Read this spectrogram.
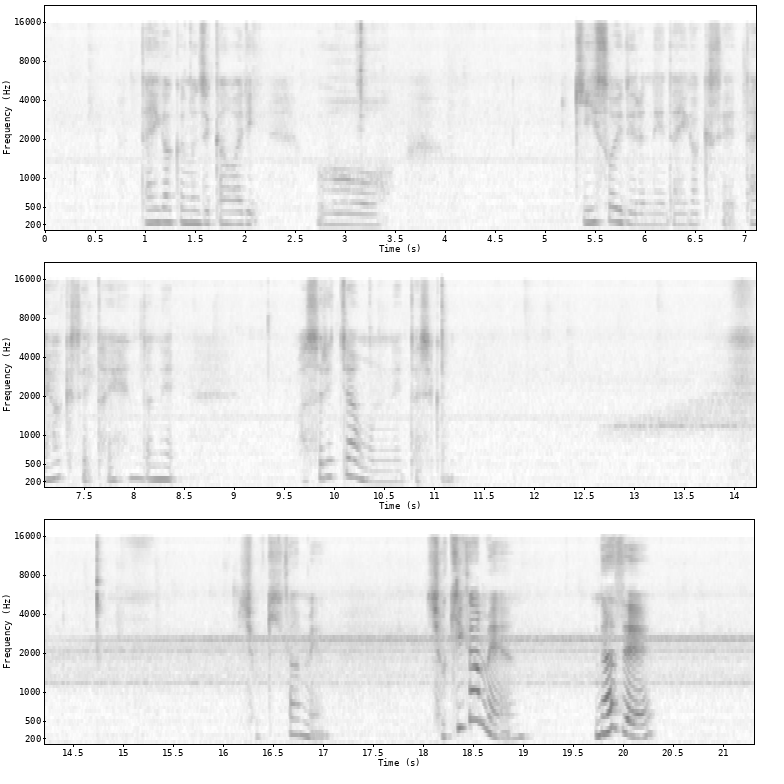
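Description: A young woman speaks softly and casually, close to the microphone, in short bursts.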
